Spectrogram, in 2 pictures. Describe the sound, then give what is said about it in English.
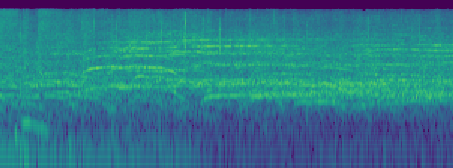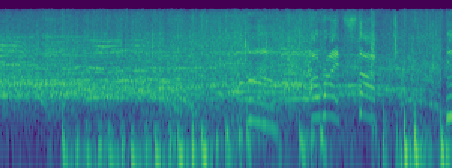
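The large studio audience of James Corden's late night show cheers and whoops loudly for about twelve seconds as Rebel Wilson and David Schwimmer face off in a rap segment, many overlapping voices rising and falling, with clapping mixed into the steady roar. “Enough of this clapping.”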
